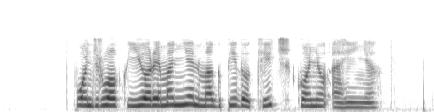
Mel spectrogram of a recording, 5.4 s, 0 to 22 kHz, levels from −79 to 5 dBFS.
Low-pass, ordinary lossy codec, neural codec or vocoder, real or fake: 5.4 kHz; AAC, 48 kbps; none; real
